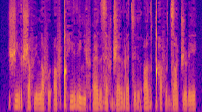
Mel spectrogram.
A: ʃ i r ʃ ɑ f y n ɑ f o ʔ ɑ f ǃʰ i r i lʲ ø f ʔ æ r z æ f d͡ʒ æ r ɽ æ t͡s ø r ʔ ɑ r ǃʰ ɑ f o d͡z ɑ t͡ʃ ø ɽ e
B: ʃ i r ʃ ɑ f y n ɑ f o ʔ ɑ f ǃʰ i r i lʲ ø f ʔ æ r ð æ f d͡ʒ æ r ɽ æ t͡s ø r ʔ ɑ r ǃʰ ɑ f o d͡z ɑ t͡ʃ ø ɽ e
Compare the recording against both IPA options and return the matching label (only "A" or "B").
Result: A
